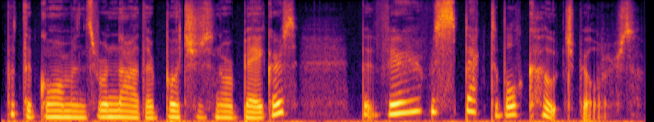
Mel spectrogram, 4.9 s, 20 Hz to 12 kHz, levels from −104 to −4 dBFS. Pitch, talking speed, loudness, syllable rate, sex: 205 Hz, 160 wpm, -18 LUFS, 5.4 syllables/s, female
